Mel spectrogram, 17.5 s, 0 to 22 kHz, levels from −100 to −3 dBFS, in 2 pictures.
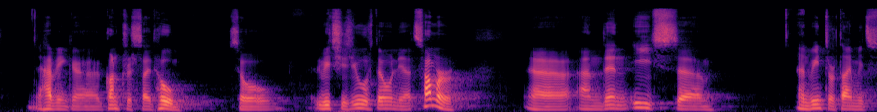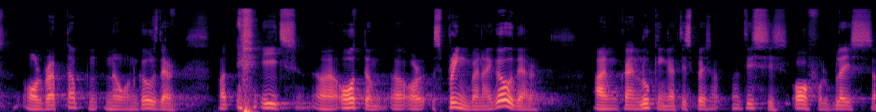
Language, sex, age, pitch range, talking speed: English, male, 30-49, 105-135 Hz, 170 wpm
